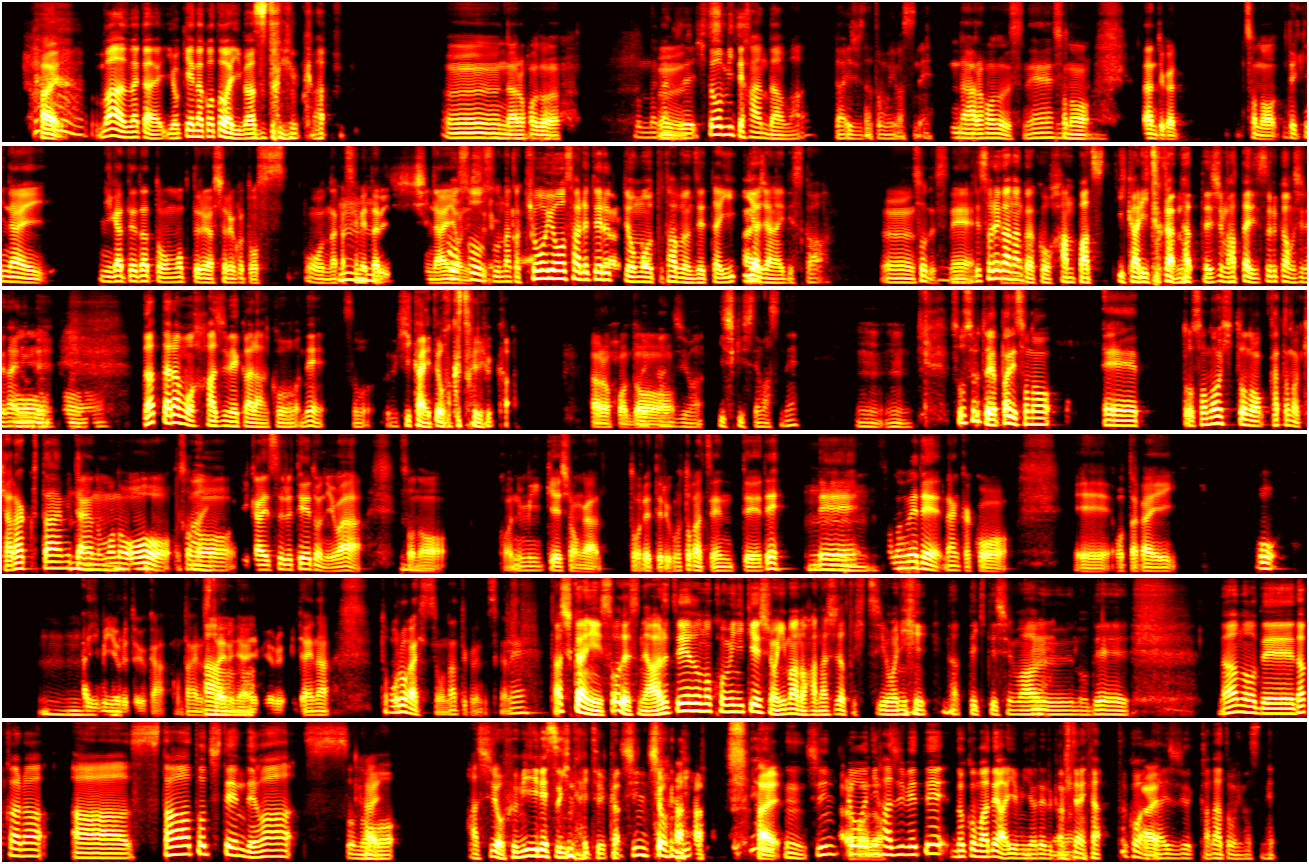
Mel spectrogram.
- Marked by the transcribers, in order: laughing while speaking: "言わずというか"; chuckle; other noise; laughing while speaking: "とかになってしまったりするかもしれないので"; background speech; laughing while speaking: "足を踏み入れすぎないというか"; laugh; unintelligible speech
- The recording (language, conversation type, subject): Japanese, podcast, 世代間のつながりを深めるには、どのような方法が効果的だと思いますか？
